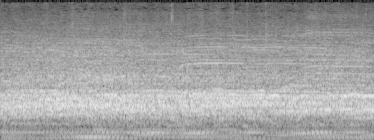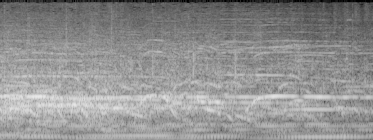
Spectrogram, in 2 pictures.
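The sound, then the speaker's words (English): A large audience at a Household of David church service shouts and cheers loudly in praise of God, a dense, sustained roar of many voices with whoops and yells rising above it, filling the whole stretch without a pause. “Let him hear your loudest praise.”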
